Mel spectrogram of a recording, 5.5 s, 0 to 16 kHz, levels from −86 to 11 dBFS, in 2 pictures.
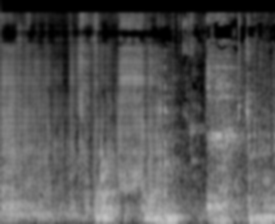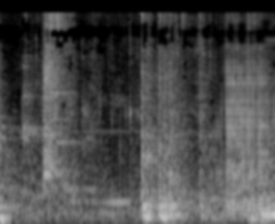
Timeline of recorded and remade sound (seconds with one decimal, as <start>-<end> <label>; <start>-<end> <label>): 0.0-1.6 remade; 1.6-4.9 recorded; 4.9-5.5 remade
